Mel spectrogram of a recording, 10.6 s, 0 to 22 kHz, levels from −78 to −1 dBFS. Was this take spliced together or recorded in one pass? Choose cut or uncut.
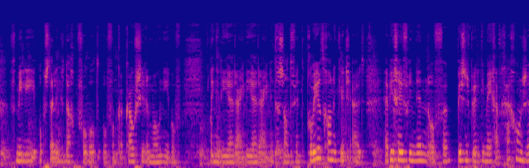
cut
